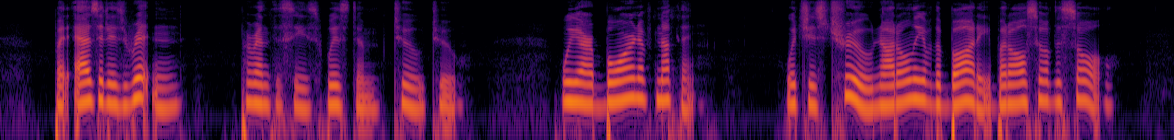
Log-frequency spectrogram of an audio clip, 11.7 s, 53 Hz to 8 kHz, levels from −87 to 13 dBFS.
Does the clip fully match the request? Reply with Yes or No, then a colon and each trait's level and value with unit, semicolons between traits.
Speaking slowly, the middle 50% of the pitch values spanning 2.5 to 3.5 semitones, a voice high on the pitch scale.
Yes: slow, 130 wpm; average, 2.9 semitones; high, 195 Hz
